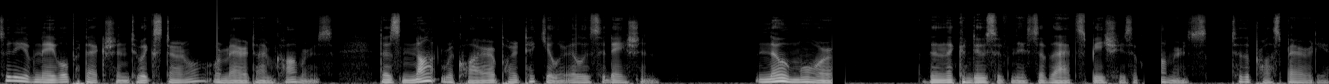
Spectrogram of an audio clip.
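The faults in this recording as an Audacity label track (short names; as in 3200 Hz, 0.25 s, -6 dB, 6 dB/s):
2.170000	2.170000	pop -13 dBFS
5.760000	5.760000	pop -21 dBFS
8.320000	8.450000	gap 0.133 s
11.440000	11.620000	gap 0.177 s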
